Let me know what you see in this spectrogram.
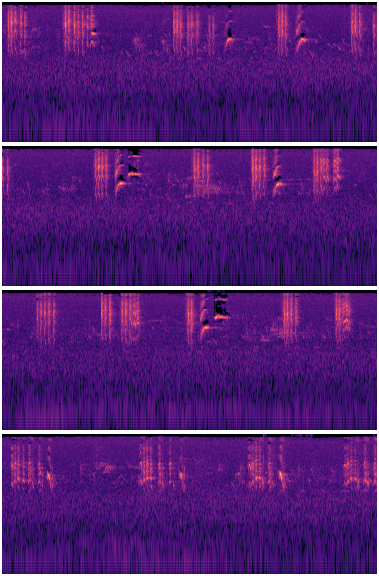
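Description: Small birds chirping and calling in short, repeated high notes, some with quick pitch sweeps, coming about once or twice a second, over a low, wavering hum.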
